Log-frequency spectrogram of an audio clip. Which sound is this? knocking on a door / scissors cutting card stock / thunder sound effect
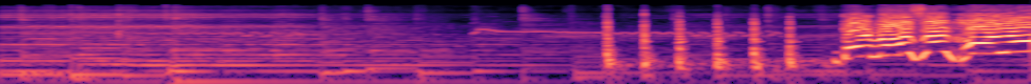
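knocking on a door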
